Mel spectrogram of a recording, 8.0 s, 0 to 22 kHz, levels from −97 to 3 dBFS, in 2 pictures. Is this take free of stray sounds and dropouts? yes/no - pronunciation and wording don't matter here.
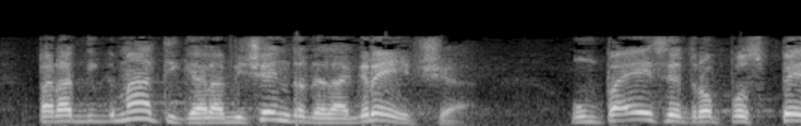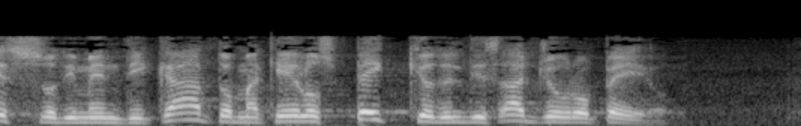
yes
